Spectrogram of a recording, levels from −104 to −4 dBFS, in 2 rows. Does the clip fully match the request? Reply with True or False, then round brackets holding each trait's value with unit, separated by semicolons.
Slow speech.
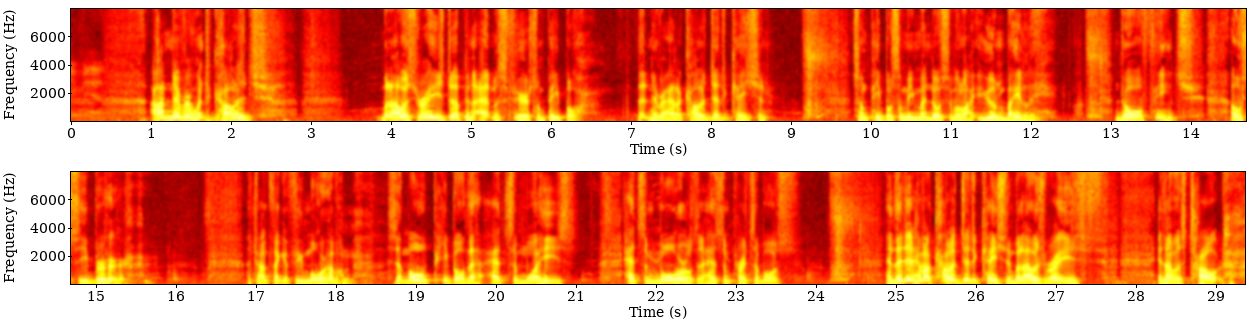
False (155 wpm)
